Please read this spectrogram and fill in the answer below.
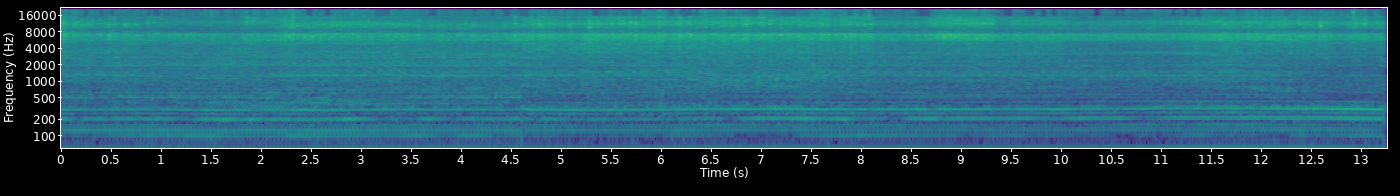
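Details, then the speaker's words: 2004 Cub Cadet Cyclocut mower, Kawasaki 179cc ~5.5hp single-cylinder, cold start with one primer-bulb press; runs steady and even at constant speed, no misses or surging; normal running. "one kind of cool feature about this is that it has a Kawasaki engine it's a little tricky to start up but it does it does fire up pretty nice"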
